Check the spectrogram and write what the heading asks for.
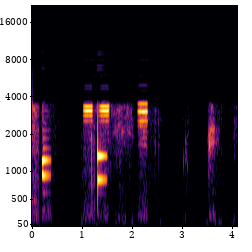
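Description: A handful of short electronic chimes, conference call entry tones, sound in irregular bursts, some as paired or rising beeps, clear with quiet gaps between and no talking.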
